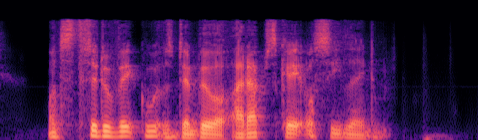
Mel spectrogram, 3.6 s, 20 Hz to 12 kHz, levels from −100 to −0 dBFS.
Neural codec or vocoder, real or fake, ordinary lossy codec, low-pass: codec, 16 kHz, 0.5 kbps, X-Codec, HuBERT features, trained on LibriSpeech; fake; MP3, 64 kbps; 7.2 kHz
